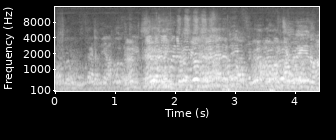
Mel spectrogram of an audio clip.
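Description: Overlapping chatter of several people talking at once, louder from about one and a half seconds in.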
